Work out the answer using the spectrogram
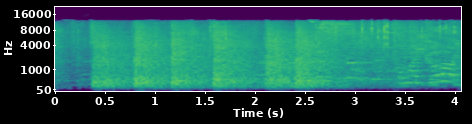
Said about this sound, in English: They're shooting in the house. The police fire tear gas canisters at such close range, they rip holes into the walls of the house.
